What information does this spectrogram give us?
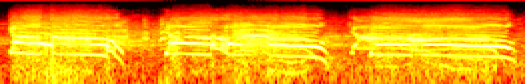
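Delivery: loud, high ecstatic goal shouts; repeated ecstatic shouts of Goal; goal call. Real, not acted. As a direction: roar it out like the crowd just erupted. Commentator celebrating a goal.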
